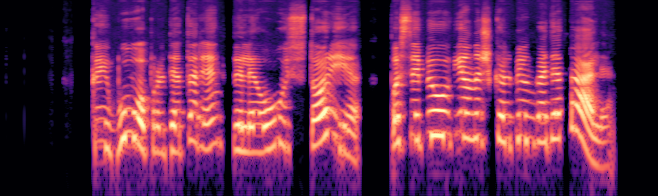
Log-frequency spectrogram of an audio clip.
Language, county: Lithuanian, Vilnius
